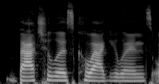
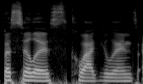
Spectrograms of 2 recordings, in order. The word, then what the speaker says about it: Bacillus coagulans: Okay, so the first ingredient is Bacillus coagulans, or Bacillus coagulans. I've seen people pronounce it both ways.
